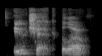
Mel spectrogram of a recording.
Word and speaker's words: Uchegbalam: I, I was pronouncing the G harder there. I think. – I think you were giving it a couple more extra syllables than what it required. It's uh, yeah, Uchegbalam. Uchegbalam.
